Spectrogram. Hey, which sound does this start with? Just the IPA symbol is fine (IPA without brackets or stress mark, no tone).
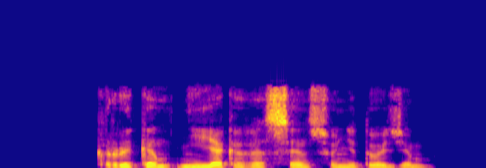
k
